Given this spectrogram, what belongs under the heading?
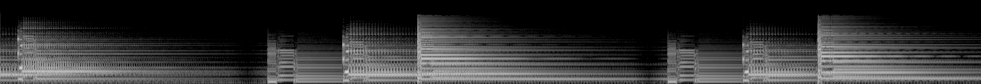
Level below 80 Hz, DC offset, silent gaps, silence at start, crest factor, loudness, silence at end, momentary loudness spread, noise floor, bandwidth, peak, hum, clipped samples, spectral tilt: -54 dBFS; under 0.1%; none; 0 s; 20 dB; -19 LUFS; 0 s; 20 LU; -49 dBFS; 11 kHz; 0 dBFS; none; under 0.1%; -4.5 dB/octave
